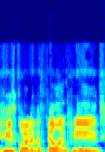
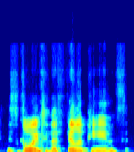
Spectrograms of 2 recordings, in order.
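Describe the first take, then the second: First: It is said at normal speed. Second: It is said more slowly.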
